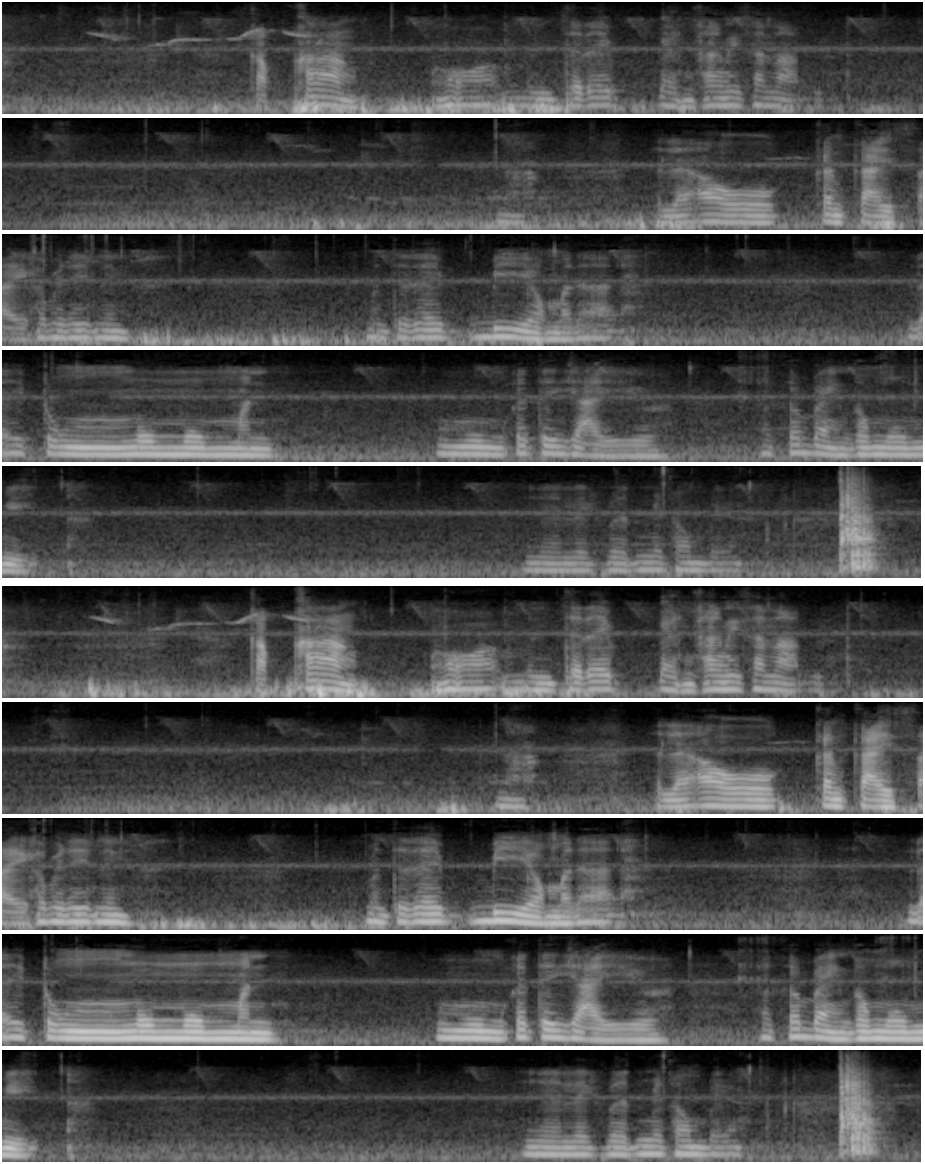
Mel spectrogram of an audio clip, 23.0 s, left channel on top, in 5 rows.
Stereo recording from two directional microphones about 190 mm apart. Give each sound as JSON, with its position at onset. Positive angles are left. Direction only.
{"t": 1.2, "sound": "speech", "side_deg": -40}
{"t": 7.8, "sound": "speech", "side_deg": -40}
{"t": 11.1, "sound": "speech", "side_deg": -40}
{"t": 13.7, "sound": "speech", "side_deg": -40}
{"t": 21.0, "sound": "speech", "side_deg": -40}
